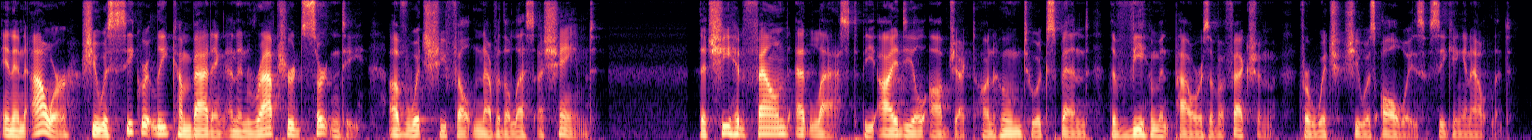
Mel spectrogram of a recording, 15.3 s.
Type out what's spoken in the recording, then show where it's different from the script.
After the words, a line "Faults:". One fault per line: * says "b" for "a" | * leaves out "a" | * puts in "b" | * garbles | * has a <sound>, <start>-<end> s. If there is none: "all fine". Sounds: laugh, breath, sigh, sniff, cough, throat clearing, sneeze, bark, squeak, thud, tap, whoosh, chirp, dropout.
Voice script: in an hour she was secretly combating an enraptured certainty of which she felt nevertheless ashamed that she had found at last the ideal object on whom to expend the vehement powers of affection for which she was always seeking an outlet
in an hour she was secretly combating an enraptured certainty of which she felt nevertheless ashamed that she had found at last the ideal object on whom to expend the vehement powers of affection for which she was always seeking an outlet
Faults:
all fine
